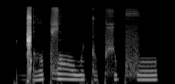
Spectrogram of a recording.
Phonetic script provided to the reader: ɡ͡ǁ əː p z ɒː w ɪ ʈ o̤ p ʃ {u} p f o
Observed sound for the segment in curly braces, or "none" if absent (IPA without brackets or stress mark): u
